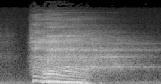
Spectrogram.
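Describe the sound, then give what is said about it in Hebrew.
A single deep breath, taken as a shared breath, released as a long, voiced sigh, fairly loud, fading out over about a second into quiet. No one speaks. “בואו ניקח נשימה ביחד.”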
